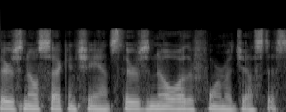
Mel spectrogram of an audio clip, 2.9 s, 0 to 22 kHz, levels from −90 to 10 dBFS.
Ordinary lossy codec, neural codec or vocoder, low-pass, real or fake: AAC, 48 kbps; none; 7.2 kHz; real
